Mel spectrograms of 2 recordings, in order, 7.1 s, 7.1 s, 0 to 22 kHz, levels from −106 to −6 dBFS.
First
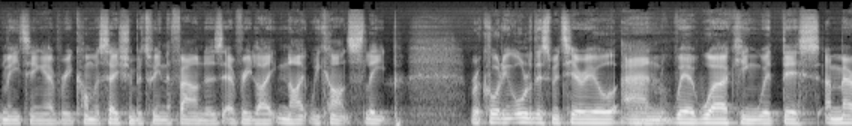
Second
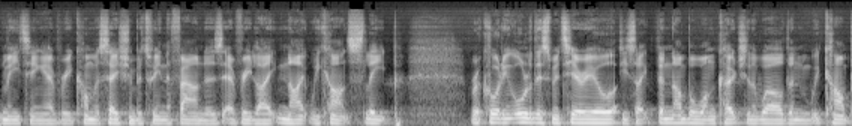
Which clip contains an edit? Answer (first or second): second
